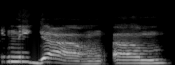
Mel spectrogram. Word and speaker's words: sinigang: Sinigang.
